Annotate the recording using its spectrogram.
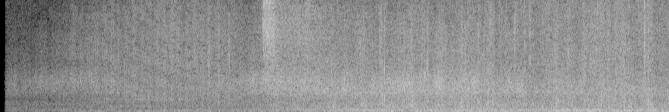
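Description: Wind rushes past steadily and grows louder.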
